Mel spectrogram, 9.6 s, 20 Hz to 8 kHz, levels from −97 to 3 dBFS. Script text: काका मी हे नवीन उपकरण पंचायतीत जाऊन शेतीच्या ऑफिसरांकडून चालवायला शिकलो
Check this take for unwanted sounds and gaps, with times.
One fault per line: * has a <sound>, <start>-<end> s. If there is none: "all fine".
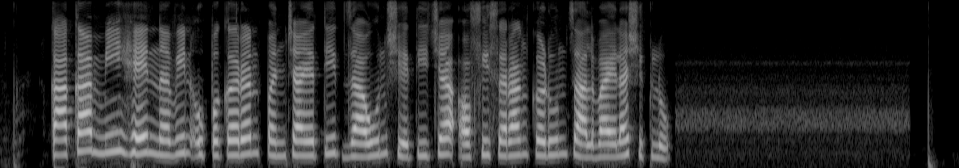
all fine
